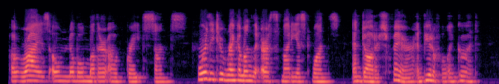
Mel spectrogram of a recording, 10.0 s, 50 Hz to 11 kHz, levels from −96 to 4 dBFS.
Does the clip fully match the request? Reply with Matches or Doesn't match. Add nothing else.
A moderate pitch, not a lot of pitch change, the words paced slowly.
Matches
